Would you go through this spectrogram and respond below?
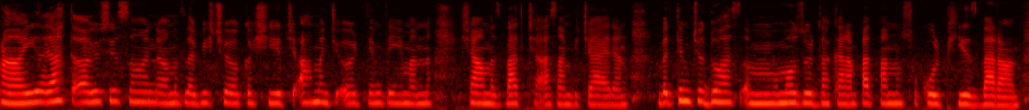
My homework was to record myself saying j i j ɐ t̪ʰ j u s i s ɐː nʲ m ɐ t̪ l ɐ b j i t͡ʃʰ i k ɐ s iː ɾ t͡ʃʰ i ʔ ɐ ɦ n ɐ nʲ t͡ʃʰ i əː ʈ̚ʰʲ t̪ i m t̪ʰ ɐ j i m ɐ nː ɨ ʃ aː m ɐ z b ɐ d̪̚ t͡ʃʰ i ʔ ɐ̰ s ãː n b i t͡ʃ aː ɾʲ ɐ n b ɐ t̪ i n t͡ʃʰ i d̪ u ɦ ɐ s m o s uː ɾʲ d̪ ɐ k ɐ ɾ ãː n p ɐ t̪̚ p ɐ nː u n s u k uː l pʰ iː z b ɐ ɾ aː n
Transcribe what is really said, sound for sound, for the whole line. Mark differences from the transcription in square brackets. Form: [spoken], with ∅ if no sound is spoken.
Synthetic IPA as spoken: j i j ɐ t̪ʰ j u s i s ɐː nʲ m ɐ t̪ l ɐ b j i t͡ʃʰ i k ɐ [ʃ] iː ɾ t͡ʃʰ i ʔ ɐ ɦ [m] ɐ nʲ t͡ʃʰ i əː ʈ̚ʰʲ t̪ i m [t̪] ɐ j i m ɐ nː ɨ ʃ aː m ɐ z b ɐ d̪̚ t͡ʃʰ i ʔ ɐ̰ s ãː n b i t͡ʃ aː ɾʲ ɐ n b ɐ t̪ i [m] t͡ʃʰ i d̪ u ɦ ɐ s m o [z] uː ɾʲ d̪ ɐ k ɐ ɾ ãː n p ɐ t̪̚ p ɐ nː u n s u k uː l pʰ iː z b ɐ ɾ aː n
